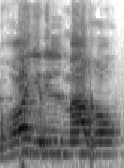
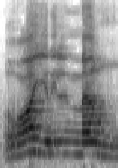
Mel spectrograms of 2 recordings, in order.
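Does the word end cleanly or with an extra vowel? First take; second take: extra vowel; clean. First: The final sound is held and gains an extra vowel. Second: The final sound is released freely and cleanly. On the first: The speaker calls it wrong. "Jangan ghairil marok" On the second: The speaker calls it right.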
